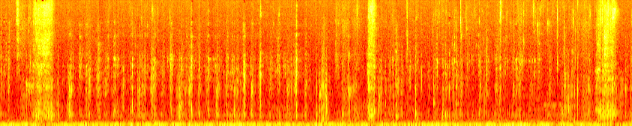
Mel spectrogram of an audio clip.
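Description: Close-miked eating sounds: wet chewing and lip-smacking of a mouthful of braised pork and rice, a dense run of small clicks. There are a few louder slurps, one about a second in, one past the middle, and one near the end as a glass noodle is sucked in.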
